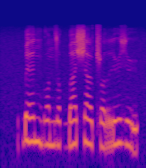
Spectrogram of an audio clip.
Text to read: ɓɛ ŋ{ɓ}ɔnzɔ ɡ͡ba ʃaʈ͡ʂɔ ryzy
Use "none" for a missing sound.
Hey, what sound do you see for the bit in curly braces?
ɡ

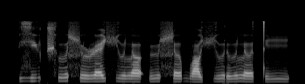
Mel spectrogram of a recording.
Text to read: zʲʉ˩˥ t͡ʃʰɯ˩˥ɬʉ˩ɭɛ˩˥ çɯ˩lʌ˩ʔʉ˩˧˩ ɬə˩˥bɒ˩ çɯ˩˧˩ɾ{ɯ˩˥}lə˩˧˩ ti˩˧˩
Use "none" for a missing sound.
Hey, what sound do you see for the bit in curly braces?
ɯ˩˥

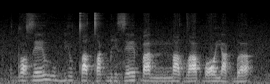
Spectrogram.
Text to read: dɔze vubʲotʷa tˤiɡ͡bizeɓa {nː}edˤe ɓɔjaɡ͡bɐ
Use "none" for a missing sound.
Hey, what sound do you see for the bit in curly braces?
nː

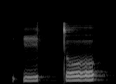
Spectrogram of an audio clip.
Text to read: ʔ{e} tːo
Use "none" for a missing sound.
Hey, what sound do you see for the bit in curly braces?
i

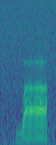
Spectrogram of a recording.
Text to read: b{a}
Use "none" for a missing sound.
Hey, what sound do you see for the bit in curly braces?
a̰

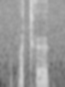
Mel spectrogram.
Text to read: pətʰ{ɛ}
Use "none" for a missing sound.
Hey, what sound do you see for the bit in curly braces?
ʏ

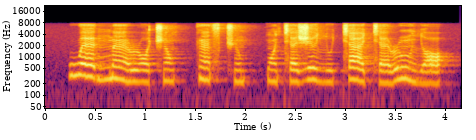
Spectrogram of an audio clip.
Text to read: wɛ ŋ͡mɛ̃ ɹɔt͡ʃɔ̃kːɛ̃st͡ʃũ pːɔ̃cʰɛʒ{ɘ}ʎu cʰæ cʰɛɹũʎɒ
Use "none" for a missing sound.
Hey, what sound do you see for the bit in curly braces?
ɘ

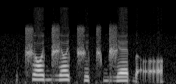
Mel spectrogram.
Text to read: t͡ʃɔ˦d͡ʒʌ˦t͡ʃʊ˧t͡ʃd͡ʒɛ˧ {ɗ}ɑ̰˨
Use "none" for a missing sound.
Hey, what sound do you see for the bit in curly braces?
ɗ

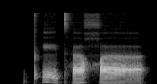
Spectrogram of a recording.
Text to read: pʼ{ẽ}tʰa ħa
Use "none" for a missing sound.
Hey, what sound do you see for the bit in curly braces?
ẽ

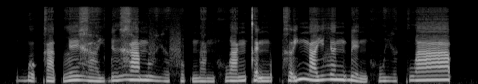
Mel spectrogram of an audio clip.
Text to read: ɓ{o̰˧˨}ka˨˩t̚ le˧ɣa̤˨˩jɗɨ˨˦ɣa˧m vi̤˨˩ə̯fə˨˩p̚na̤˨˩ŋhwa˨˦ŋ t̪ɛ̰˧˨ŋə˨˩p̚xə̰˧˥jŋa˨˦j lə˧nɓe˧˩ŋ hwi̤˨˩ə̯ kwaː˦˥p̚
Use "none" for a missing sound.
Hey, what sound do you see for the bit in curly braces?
o̰˧˨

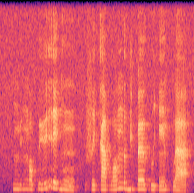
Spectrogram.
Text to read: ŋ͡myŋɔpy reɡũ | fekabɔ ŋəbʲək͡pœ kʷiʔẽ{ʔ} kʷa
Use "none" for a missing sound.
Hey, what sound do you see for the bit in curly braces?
none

